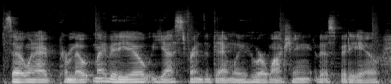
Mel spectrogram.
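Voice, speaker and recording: This man sounds somewhat breathy and talks at a fairly quick pace. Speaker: YouTube creator. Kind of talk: tutorial. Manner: fast when excited; animated.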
